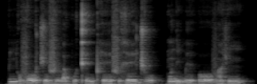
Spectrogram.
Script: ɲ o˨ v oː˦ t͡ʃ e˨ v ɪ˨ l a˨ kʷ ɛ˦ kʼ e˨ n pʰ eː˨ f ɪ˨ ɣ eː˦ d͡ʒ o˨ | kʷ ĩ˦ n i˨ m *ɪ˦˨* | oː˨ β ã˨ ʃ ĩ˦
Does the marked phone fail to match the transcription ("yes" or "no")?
no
